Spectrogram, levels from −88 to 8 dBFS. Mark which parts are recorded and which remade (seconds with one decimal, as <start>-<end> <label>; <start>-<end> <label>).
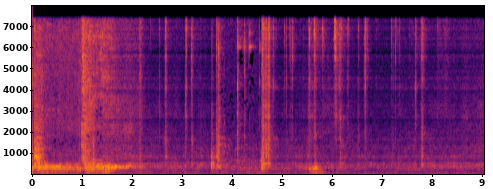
0.0-1.4 recorded; 1.4-3.7 remade; 3.7-4.6 recorded; 4.6-9.1 remade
